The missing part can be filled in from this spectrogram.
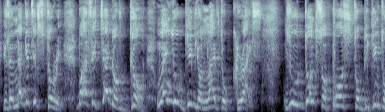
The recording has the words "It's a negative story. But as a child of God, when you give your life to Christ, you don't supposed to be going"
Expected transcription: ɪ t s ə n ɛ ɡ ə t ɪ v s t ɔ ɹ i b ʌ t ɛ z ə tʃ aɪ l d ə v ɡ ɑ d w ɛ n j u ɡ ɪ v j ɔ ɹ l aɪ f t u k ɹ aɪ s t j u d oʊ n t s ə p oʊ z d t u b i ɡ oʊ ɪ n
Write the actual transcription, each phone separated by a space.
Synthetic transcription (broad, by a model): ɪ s ə n ɛ ɡ ə t ɪ v s t ɔ ɹ i b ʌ t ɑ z ə tʃ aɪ d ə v ɡ ɑ d w ɛ n j u ɡ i v j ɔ l aɪ f t u k ɹ aɪ s t j u d oʊ n t s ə p oʊ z t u b i ɡ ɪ n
